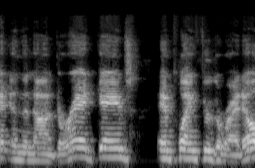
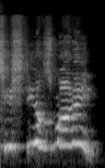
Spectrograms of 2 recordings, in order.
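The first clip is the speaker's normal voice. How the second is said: a high, put-on voice for a player cashing in; mock the player's greed in a high voice; mock greedy voice. Mocking Ayton's attitude.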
